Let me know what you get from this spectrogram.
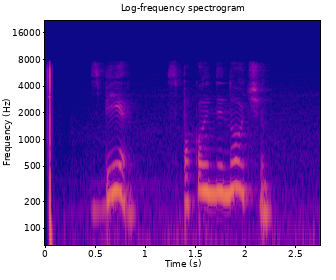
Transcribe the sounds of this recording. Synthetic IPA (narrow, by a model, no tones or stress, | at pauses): zʲbʲɛrspakɔjnɨjnɔt͡ɕʊ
